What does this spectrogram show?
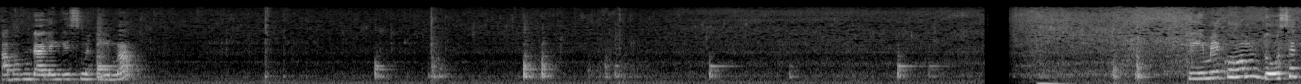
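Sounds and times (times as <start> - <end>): meat sizzling in hot oil: 0.0 - 13.0
spoon knocking against dishes: 5.2 - 6.3, 9.0 - 9.4.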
